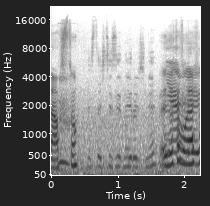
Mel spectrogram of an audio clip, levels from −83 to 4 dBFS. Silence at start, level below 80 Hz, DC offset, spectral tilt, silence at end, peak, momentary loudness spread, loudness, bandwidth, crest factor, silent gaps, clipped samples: 0 s; -36 dBFS; under 0.1%; -4.5 dB/octave; 0 s; 0 dBFS; 16 LU; -18 LUFS; 17 kHz; 18 dB; none; under 0.1%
